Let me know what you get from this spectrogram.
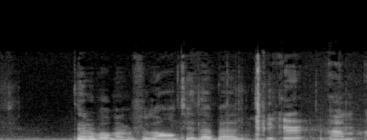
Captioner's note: speaking French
